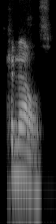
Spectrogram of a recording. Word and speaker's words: Connells: uh the sound right how do you pronounce the name of the band again canals c-o-n-n-e-l-l-s and l's okay wanted to get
